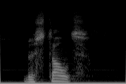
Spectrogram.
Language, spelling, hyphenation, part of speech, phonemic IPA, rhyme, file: Dutch, bestand, be‧stand, noun / adjective, /bəˈstɑnt/, -ɑnt, Nl-bestand.ogg
- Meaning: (noun) 1. archive, file 2. file 3. truce; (adjective) capable of withstanding, capable to withstand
